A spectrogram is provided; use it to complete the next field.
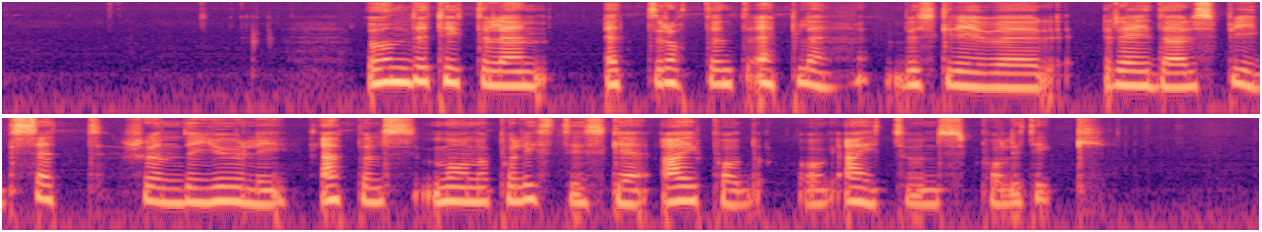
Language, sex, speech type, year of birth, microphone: Norwegian, female, read, 1982, Shure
